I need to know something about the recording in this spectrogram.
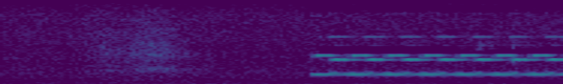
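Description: A telephone starts ringing partway through, a steady electronic tone that comes in suddenly and holds fairly loud over a quiet background hum, with no one speaking.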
